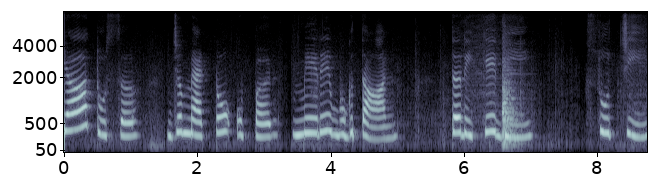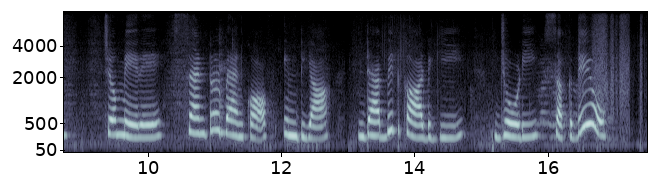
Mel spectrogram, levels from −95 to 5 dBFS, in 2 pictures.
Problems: constant background noise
